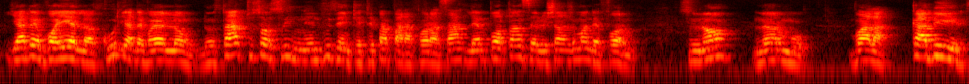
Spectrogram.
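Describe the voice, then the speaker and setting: Male language teacher, high voice, echoey room, patient and repetitive with beginners. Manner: patient, repeats words many times, checks in with "hein?" and "voilà". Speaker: Arabic teacher.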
